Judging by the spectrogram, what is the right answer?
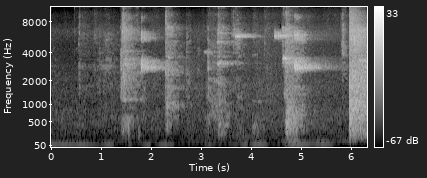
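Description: Badminton rally: a series of sharp racket hits on the shuttlecock, irregularly spaced and echoing in a large hall, the loudest near the end, with short high squeaks of shoes on the court floor between them.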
